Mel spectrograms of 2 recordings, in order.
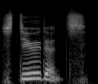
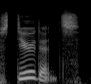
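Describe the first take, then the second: Both takes have the same delivery.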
